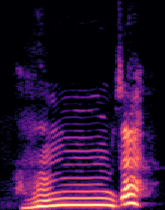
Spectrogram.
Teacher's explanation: یہ ہا اس کو سینے سے نکالنا ہے، حلق کے نیچے والے حصے سے۔ جب آپ اپنے سینے پہ ہاتھ رکھو گے نا تب آپ کو یہ نکلتا ہوا محسوس ہوگا۔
